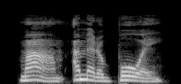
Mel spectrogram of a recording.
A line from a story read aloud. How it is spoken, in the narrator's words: Darcy blurted out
